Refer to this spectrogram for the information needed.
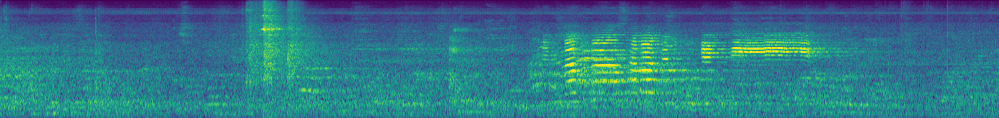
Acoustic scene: cafe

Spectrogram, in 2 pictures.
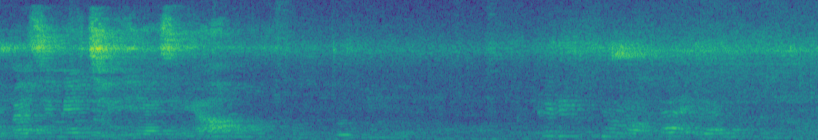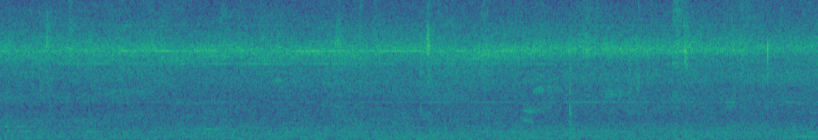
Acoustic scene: subway station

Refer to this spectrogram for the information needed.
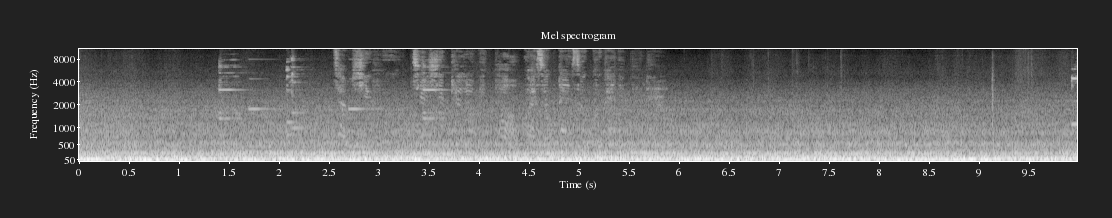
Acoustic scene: car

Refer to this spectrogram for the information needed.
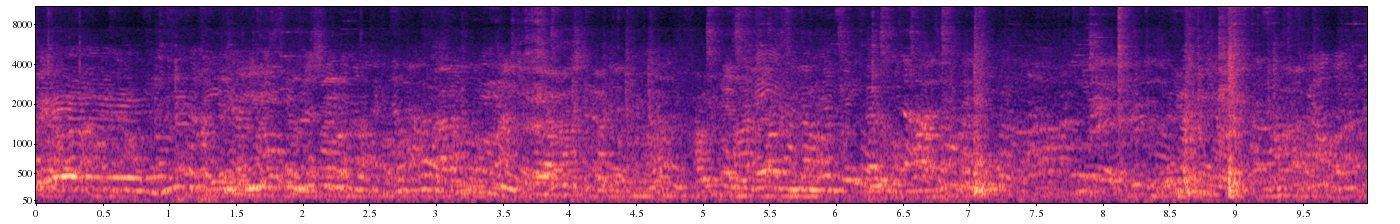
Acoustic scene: restaurant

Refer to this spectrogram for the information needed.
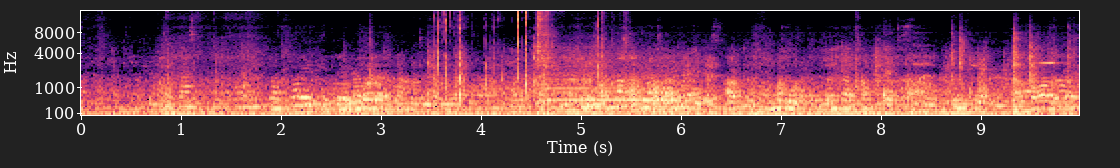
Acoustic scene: crowded indoor space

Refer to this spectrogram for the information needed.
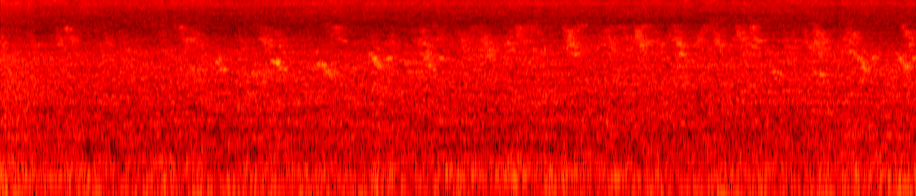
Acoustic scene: park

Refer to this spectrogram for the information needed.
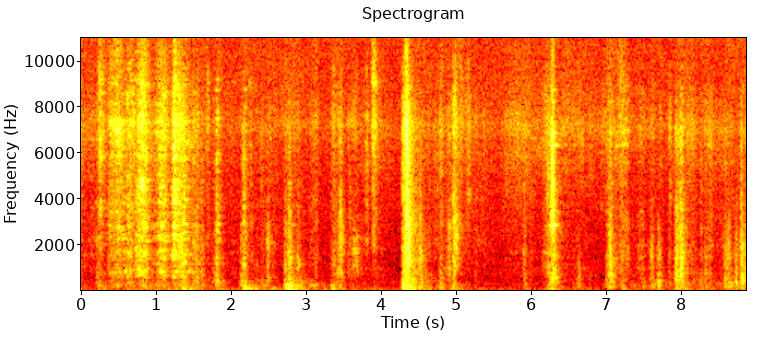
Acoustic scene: kitchen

